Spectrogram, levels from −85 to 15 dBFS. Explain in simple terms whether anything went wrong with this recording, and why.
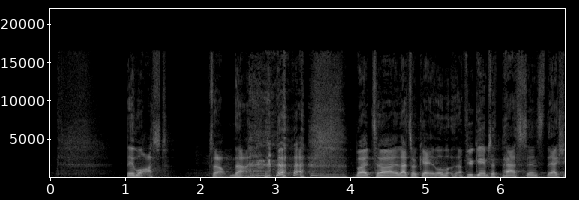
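Nothing went wrong with this audio.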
